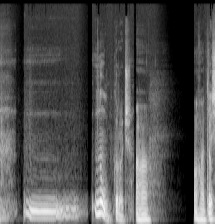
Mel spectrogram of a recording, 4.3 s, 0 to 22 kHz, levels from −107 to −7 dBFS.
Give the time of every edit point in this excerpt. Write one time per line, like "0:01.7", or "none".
0:01.8
0:02.7

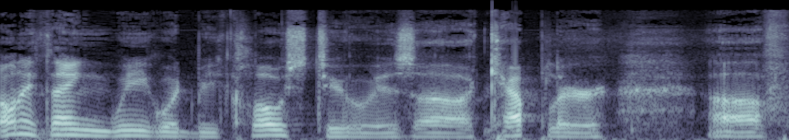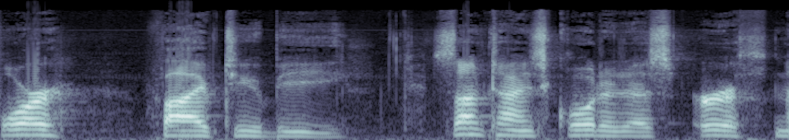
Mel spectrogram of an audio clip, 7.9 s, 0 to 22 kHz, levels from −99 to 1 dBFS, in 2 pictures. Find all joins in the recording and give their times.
0:06.1

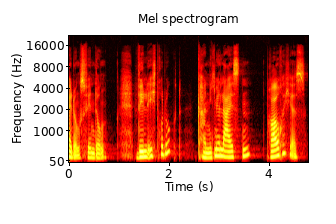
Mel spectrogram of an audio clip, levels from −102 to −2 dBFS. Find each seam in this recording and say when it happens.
0:01.7
0:02.9

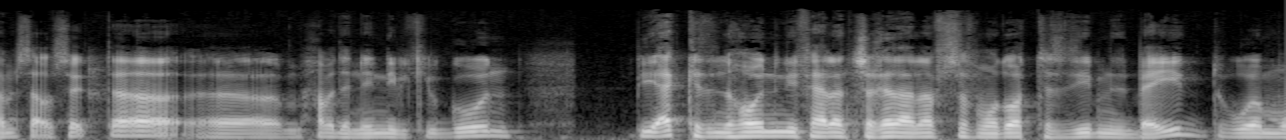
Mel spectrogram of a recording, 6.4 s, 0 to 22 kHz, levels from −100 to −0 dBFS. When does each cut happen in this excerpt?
0:02.9

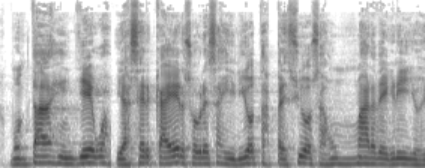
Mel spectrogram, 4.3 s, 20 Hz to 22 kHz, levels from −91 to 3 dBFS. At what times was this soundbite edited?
0:01.1

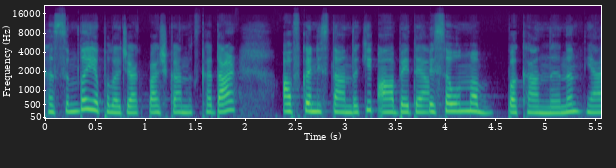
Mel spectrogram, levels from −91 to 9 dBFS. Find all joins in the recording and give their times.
0:01.5
0:03.3
0:03.8

